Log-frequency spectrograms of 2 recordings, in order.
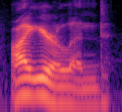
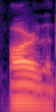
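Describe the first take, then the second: First: The word is said with three syllables. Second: The word is said with two syllables. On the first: The speaker is not Irish. The speaker calls it wrong. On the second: The speaker is Irish. The speaker calls it right.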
